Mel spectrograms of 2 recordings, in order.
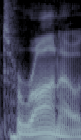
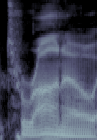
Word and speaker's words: Toronto: Yeah, but you have to pronounce it Toronto. That's what I'm learning. If you pronounce the extra T.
